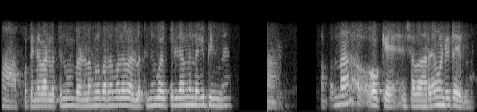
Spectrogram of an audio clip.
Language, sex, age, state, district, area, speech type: Malayalam, male, 30-45, Kerala, Malappuram, rural, conversation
